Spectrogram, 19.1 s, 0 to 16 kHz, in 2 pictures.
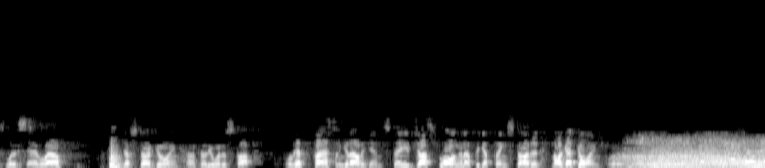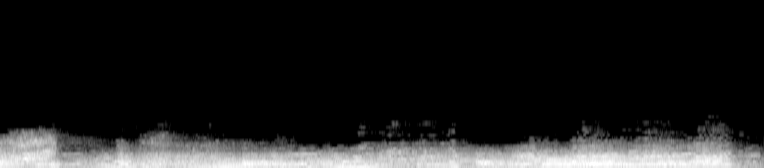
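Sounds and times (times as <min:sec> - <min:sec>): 
speech: 0:00.1 - 0:07.9
powerful car engine revving through the gears and accelerating away: 0:07.6 - 0:19.1.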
